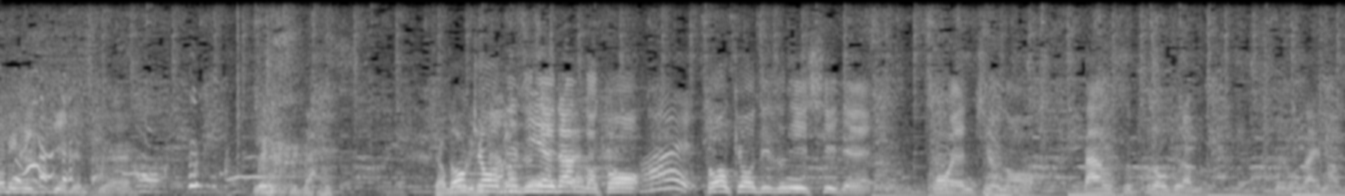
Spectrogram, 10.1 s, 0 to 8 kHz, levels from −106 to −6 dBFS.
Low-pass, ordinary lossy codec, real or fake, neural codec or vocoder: none; none; real; none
